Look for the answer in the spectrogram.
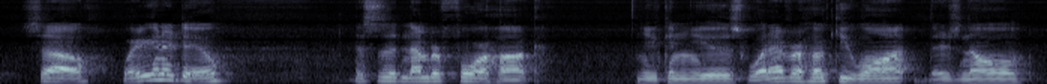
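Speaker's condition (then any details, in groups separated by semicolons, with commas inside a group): No condition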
